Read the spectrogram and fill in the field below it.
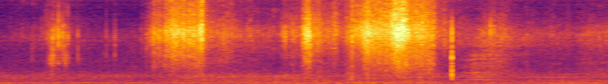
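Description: Dry grass rustles and crackles under footsteps.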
